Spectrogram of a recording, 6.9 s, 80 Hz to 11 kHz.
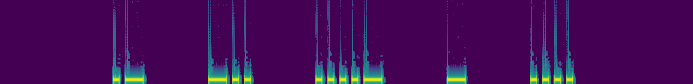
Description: Morse code, heard as a keyed tone, about 20 wpm, spaced as for 10 wpm, 700 Hz. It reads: AD4TH
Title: 109 Lesson 18g - Letter m - Call Signs 20wpm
